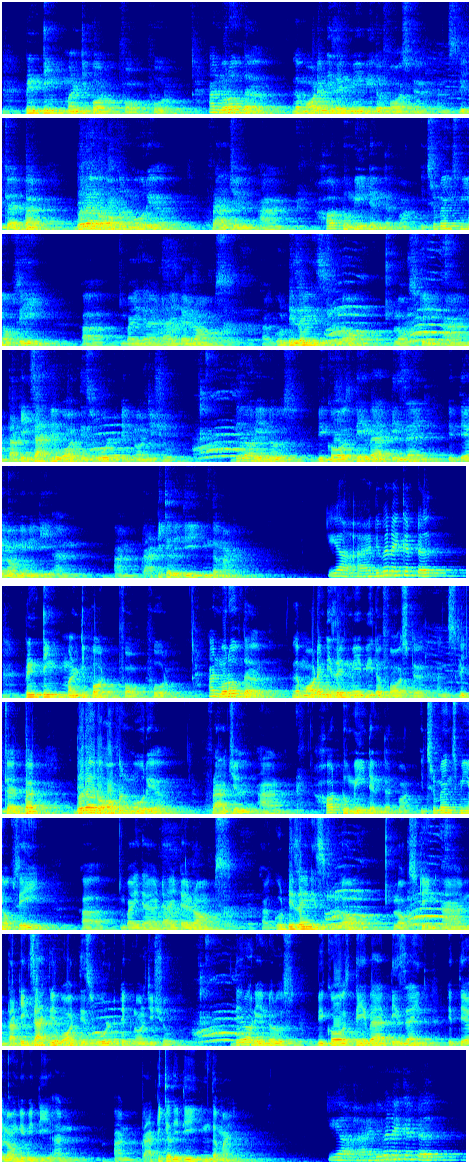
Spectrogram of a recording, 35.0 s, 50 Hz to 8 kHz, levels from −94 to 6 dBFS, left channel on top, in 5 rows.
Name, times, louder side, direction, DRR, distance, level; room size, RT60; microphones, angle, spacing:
voice 1, 0.0-2.6 3.1-3.9 4.3-7.6 8.1-9.5 10.0-13.1 13.4-14.6 15.2-17.4 17.9-19.5 19.9-23.6 24.4-25.4 25.7-27.4 27.7-29.1 29.7-31.6, right 2 dB, 45° right, 4 dB, 0.3 m, -30 dB
Purr / Meow, 16.0-16.9 17.2-17.8 18.4-18.6 18.8-19.5 20.0-20.8 21.1-21.8 22.3-22.9 23.3-23.4 23.9-24.6, right 2 dB, 15° right, 1.1 m, -39 dB
voice 2, 32.9-34.4, left 3 dB, 75° left, 4 dB, 0.4 m, -36 dB
4.9 x 2.2 x 3.4 m, 1.5 s
head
